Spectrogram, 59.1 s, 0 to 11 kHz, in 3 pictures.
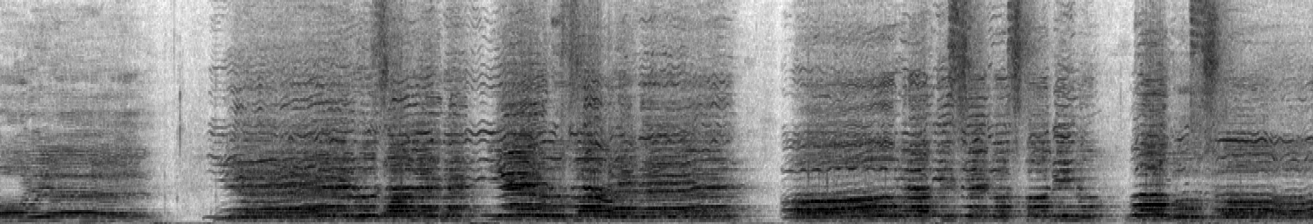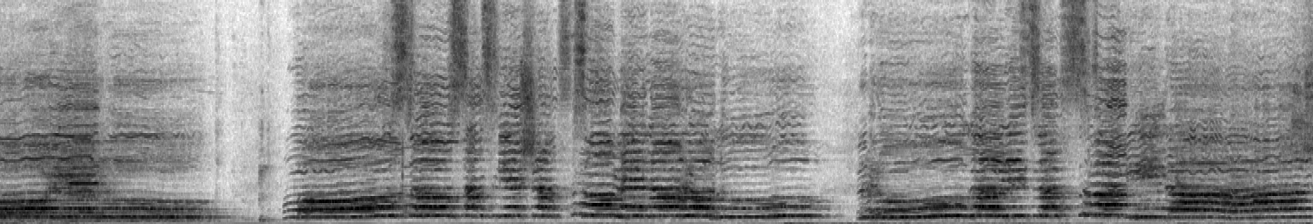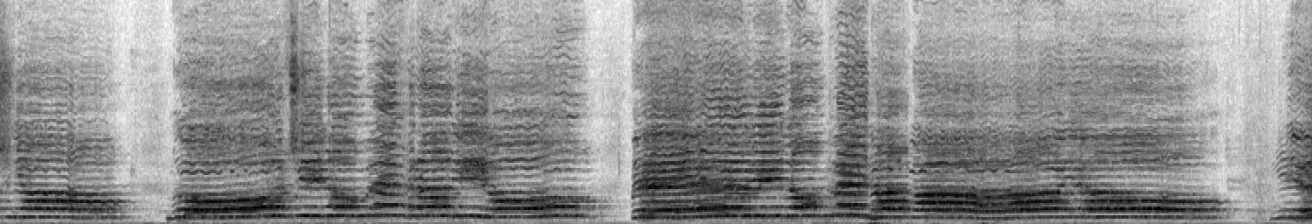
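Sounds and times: church choir singing a hymn: 0.0 - 59.0.

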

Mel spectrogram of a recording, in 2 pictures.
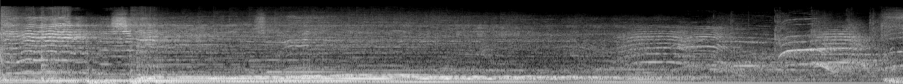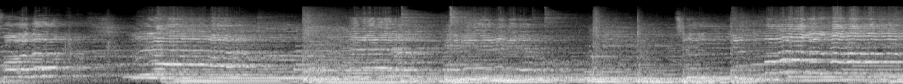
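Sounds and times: soul band playing: 0.0 - 18.0.

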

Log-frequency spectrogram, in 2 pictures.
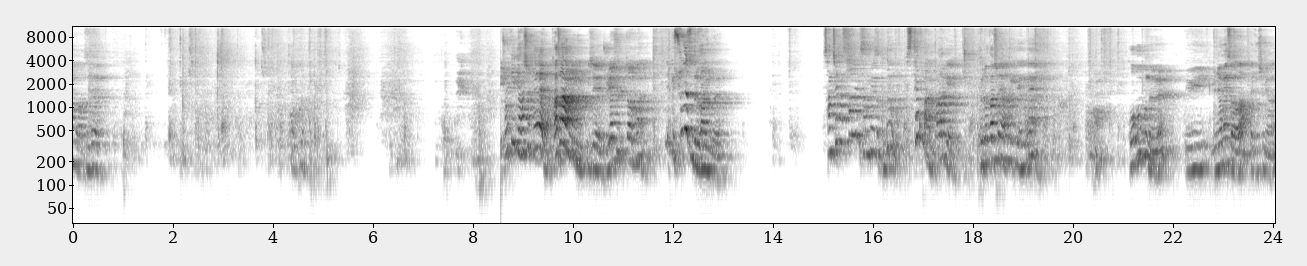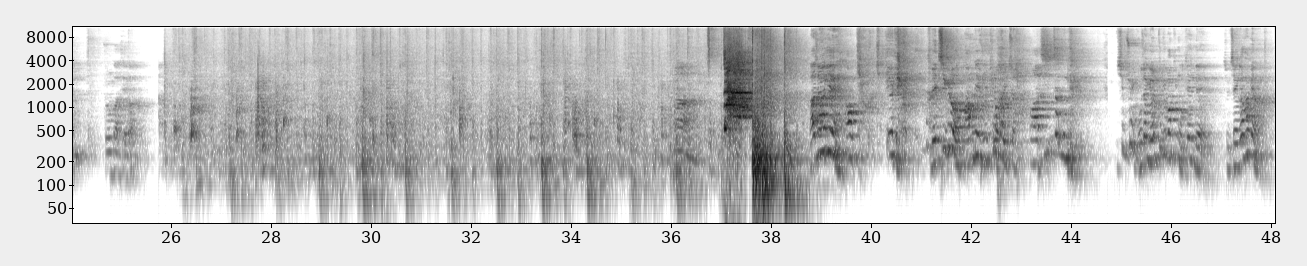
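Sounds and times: cloth rustling: 25.8 - 37.0
bare feet stepping on mat: 25.8 - 38.8
body landing on mat: 26.0 - 38.8
low thump: 37.6 - 38.8.

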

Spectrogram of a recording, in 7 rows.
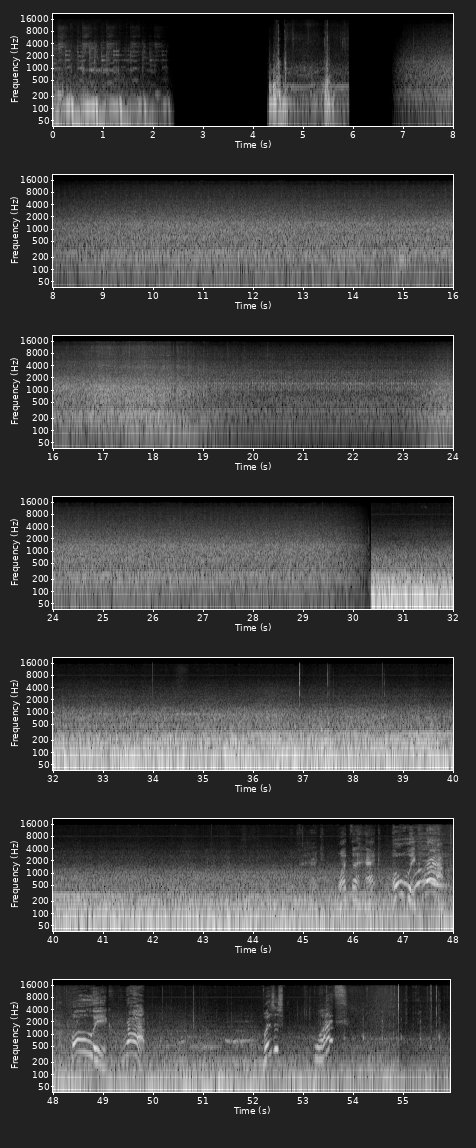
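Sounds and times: deep road rumble: 6.8 - 55.9
traffic and tyre hiss: 6.9 - 30.3, 43.2 - 55.9.

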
